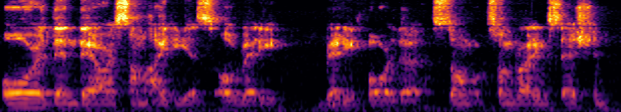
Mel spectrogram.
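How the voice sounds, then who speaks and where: A man talks at a moderate pace with a Finnish accent. The room echo is audible. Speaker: rock band vocalist. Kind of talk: interview. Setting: video call.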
